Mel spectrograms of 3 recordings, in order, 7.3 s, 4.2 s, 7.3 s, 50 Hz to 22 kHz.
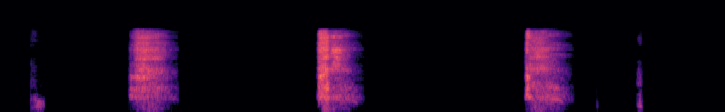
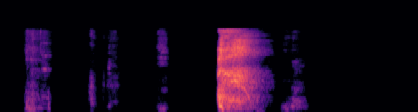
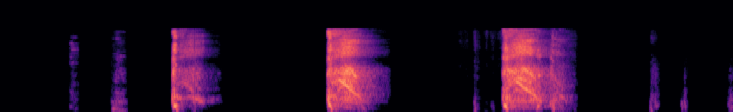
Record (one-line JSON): {"exhalation_length": "7.3 s", "exhalation_amplitude": 16866, "exhalation_signal_mean_std_ratio": 0.26, "cough_length": "4.2 s", "cough_amplitude": 22683, "cough_signal_mean_std_ratio": 0.23, "three_cough_length": "7.3 s", "three_cough_amplitude": 27037, "three_cough_signal_mean_std_ratio": 0.28, "survey_phase": "beta (2021-08-13 to 2022-03-07)", "age": "45-64", "gender": "Male", "wearing_mask": "No", "symptom_cough_any": true, "symptom_onset": "6 days", "smoker_status": "Ex-smoker", "respiratory_condition_asthma": false, "respiratory_condition_other": false, "recruitment_source": "Test and Trace", "submission_delay": "3 days", "covid_test_result": "Negative", "covid_test_method": "RT-qPCR"}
